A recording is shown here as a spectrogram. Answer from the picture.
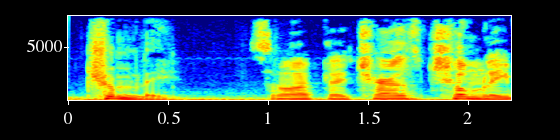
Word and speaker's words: Cholmondeley: It's pronounced Chumley. Chumley.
